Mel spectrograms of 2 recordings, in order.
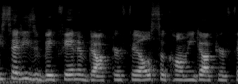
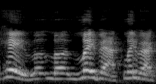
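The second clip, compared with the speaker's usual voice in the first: rude tone; 2 semitones higher, 6 dB louder than usual. Retold or imitated. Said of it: "in a really rude tone".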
